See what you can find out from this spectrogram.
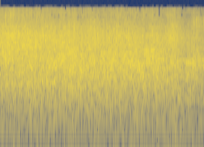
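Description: A round of applause from an audience at a Buddhist dharma talk, welcoming a participant invited up to speak, steady dense clapping at a loud level for a few seconds, tapering slightly at the end, with no voices.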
